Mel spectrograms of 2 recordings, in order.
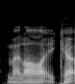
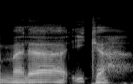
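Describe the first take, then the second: First: The L is heavy, with the back tongue raised. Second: The L is light, with no back-tongue raising. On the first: The speaker calls it wrong. "so you don't say" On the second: The speaker calls it right. "You say malaika"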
